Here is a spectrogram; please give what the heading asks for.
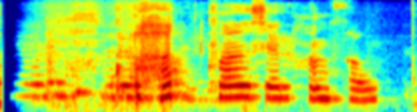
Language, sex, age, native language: Icelandic, male, 6, Icelandic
